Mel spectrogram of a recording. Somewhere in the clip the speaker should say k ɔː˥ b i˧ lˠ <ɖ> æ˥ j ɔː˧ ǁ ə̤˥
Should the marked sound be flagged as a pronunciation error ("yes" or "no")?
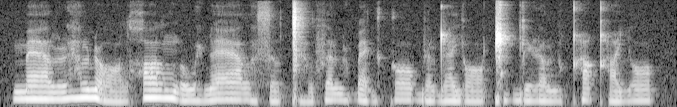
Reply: no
